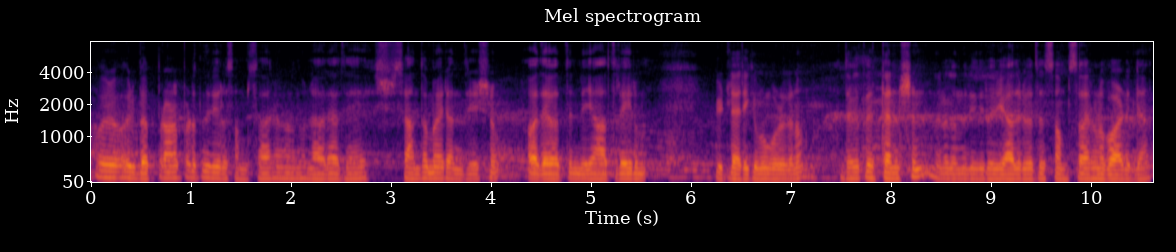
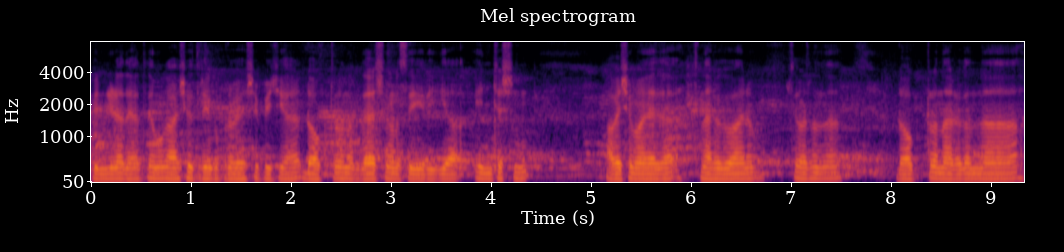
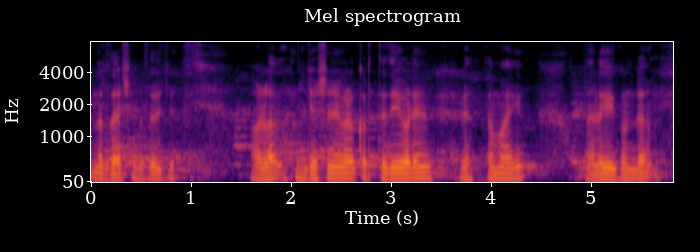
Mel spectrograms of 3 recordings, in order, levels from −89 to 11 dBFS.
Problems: background sounds at intervals, low volume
